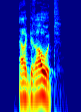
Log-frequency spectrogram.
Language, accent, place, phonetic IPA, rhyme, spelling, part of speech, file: German, Germany, Berlin, [ɛɐ̯ˈɡʁaʊ̯t], -aʊ̯t, ergraut, verb, De-ergraut.ogg
- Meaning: 1. past participle of ergrauen 2. inflection of ergrauen: second-person plural present 3. inflection of ergrauen: third-person singular present 4. inflection of ergrauen: plural imperative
